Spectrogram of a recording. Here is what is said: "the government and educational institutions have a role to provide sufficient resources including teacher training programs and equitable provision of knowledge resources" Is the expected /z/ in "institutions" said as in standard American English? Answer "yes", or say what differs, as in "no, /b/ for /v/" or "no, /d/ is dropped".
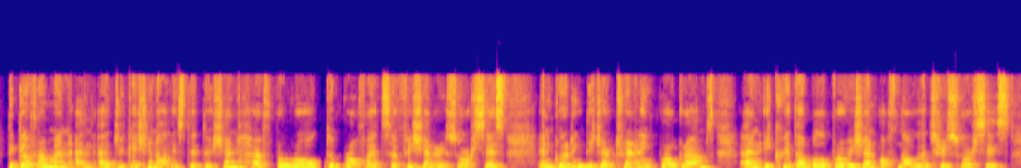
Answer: no, /z/ is dropped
